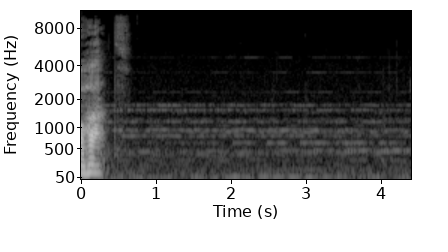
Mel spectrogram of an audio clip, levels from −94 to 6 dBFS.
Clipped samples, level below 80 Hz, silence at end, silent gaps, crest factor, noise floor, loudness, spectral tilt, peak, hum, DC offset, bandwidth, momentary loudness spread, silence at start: under 0.1%; -62 dBFS; 3.85 s; none; 26 dB; -58 dBFS; -26 LUFS; -5.5 dB/octave; -8 dBFS; none; under 0.1%; 10.5 kHz; 33 LU; 0 s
